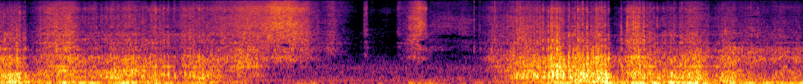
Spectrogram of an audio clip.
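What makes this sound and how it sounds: Long nails of both hands scratch hard and slowly along the length of a hollow, black printed cardboard gift tube. The rough, raspy scraping carries a low, hollow rumble, drops quiet briefly in the middle, then returns louder and grittier.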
